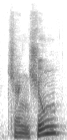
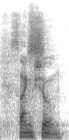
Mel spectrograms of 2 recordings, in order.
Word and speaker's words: Shang Tsung: Chang Chung and Nightwolf are out now. So if Mortal Kombat fans have no idea what I'm talking about, it's probably because I pronounce it wrongly. Shang Tsung.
